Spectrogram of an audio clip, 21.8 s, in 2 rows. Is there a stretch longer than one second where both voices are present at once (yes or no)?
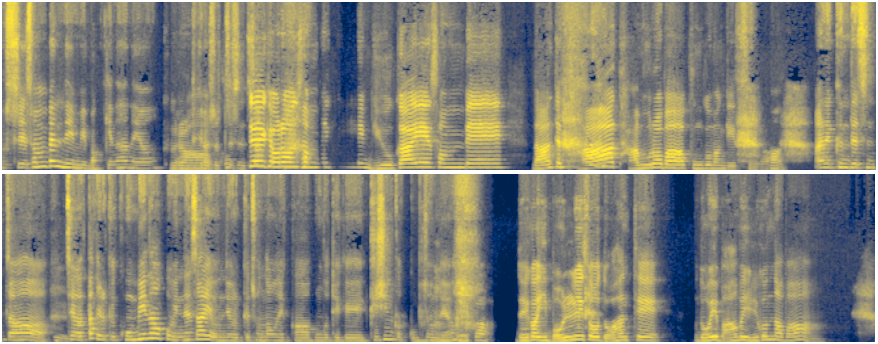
yes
